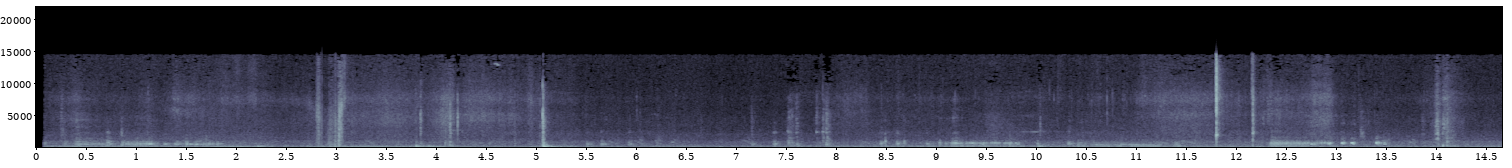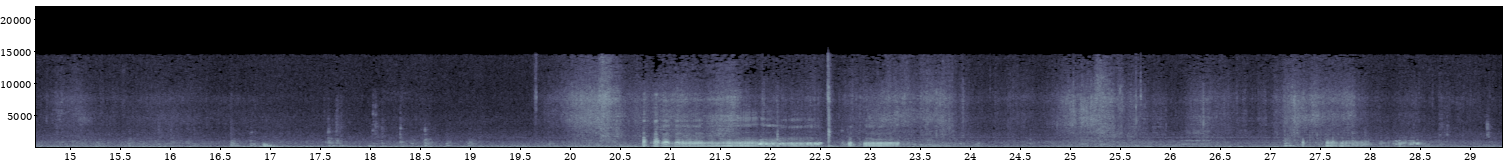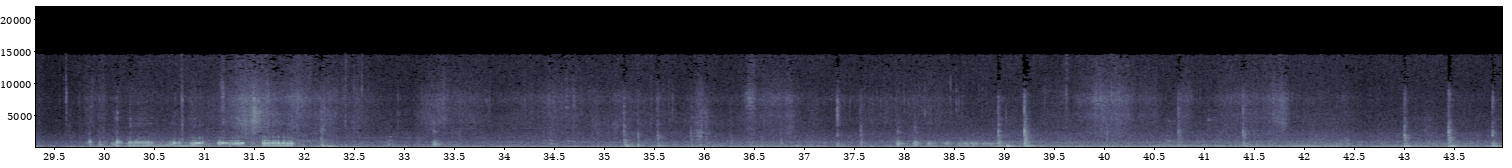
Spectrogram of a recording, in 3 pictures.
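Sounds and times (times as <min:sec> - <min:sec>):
rooster clucking: 0:00.1 - 0:02.1, 0:07.3 - 0:13.9, 0:20.4 - 0:24.3, 0:25.1 - 0:33.6, 0:37.8 - 0:39.1.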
